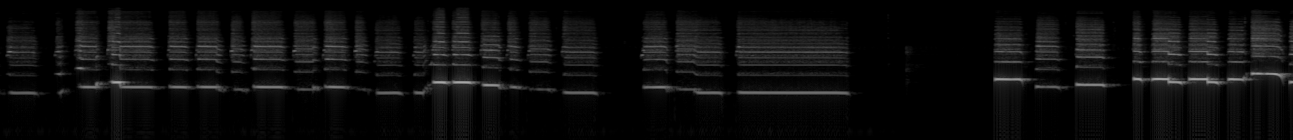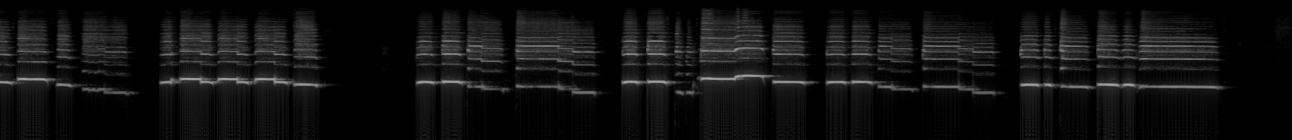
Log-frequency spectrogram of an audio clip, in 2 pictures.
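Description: A yellow plastic recorder playing a single-line melody of short, clear notes in phrases, with two breaks of silence.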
